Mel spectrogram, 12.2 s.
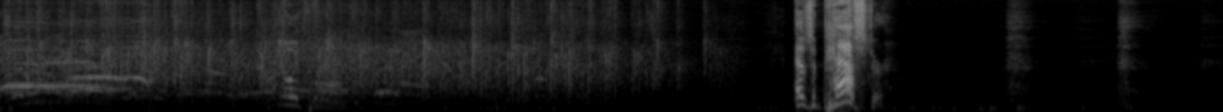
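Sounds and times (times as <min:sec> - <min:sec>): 
audience clapping: 0:00.0 - 0:07.4
speech: 0:03.0 - 0:03.6, 0:08.0 - 0:08.9.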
